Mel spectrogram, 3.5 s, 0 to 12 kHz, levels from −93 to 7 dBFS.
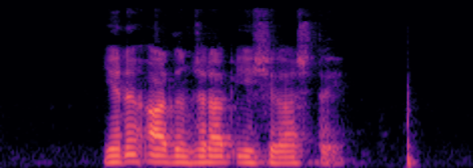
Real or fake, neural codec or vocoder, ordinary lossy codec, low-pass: fake; vocoder, 22.05 kHz, 80 mel bands, Vocos; MP3, 64 kbps; 9.9 kHz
